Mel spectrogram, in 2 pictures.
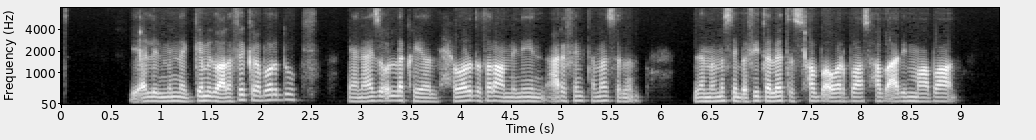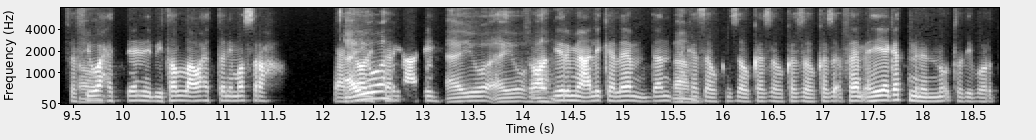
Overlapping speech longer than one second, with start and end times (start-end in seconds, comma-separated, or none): none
